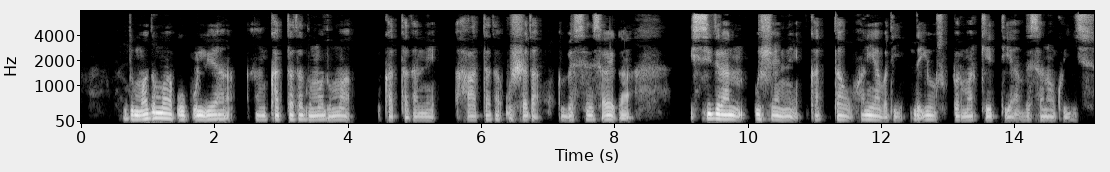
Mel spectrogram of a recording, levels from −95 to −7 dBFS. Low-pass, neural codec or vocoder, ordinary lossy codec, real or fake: 7.2 kHz; vocoder, 44.1 kHz, 80 mel bands, Vocos; AAC, 32 kbps; fake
